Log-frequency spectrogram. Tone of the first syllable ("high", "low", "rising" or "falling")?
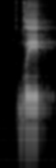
high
